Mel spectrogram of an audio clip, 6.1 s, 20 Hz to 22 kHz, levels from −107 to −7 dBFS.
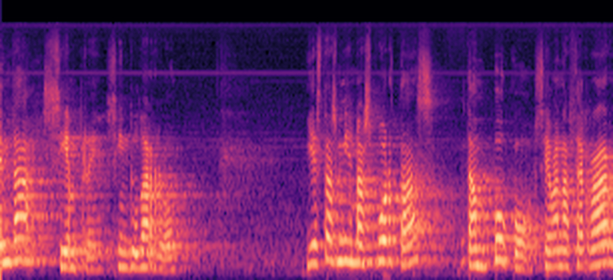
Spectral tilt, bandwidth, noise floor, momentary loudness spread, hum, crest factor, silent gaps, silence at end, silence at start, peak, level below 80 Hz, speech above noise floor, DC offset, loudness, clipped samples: -5 dB/octave; 12.5 kHz; -57 dBFS; 11 LU; none; 18 dB; none; 0 s; 0 s; -6 dBFS; -80 dBFS; 35 dB; under 0.1%; -23 LUFS; under 0.1%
